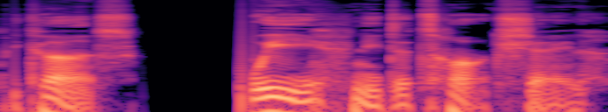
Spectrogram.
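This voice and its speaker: Man acting intense father leading survivors, swinging pitch. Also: sing-song, takes it slowly, gravelly, no echo, clean studio sound, exaggerated voice. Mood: grave, subdued. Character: Rick, father and desperate survivor leader, stern. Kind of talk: comic dub voice acting.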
